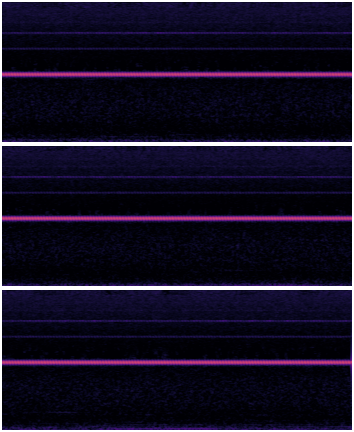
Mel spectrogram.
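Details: Crickets at night give a continuous shrill pulsing trill, perfectly regular and unchanging in pitch throughout, against a quiet low background rumble.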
